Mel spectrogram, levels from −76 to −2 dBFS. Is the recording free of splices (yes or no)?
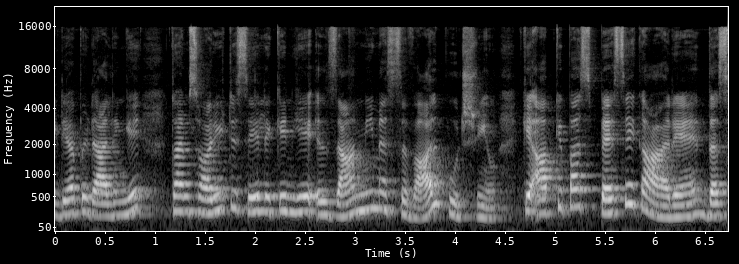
yes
